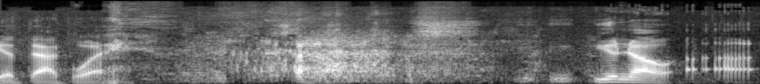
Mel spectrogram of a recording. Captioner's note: audience laughter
